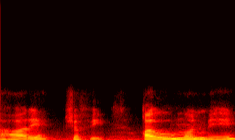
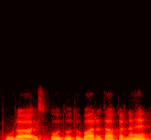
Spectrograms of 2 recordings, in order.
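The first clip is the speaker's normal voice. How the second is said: ordinary talk, nothing marked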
